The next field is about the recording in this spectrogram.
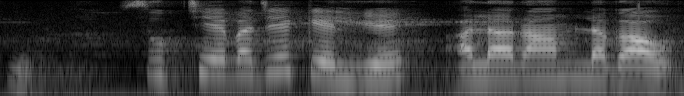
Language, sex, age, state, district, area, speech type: Urdu, female, 18-30, Maharashtra, Nashik, urban, read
